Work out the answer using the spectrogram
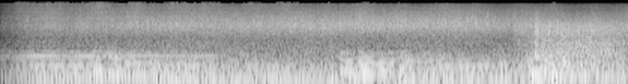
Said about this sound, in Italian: volevo alzare la base musicale, partono i tuoni con …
